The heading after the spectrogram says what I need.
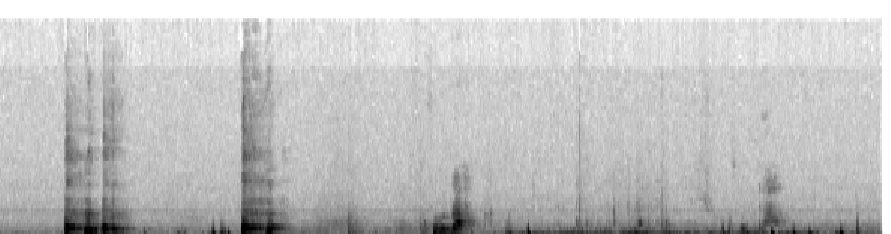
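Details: Productive cough in a child taking cough medicine for children: two bursts of wet, phlegmy coughing followed by quieter vocal sounds.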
